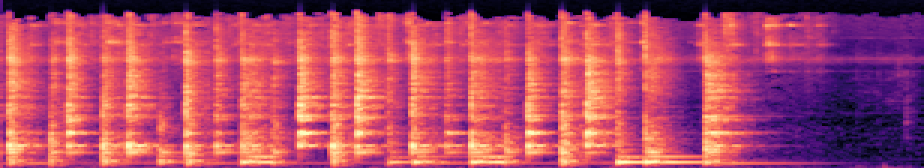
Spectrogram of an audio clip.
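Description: Dholak played by hand in a fast bhangra-style rhythm: quick finger strokes on one head interleaved with resonant bass strokes on the other. The playing stops about five seconds in, and the last bass stroke rings out for about a second.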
